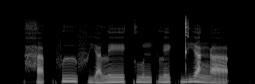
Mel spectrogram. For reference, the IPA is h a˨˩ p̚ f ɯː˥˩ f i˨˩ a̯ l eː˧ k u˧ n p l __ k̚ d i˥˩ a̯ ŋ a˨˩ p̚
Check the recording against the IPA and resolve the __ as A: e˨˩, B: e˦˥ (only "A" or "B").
B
